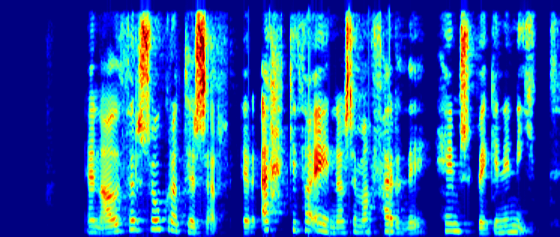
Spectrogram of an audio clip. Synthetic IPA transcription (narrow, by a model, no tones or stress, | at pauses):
ɛnaðfɛɾ̥soːwkɾat̪ʰɛsa̰ɾ̥ɛɾɛhcɪθaeːjnasɛmafɛɾðɪhejmspɛcɪnːɪniht̪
